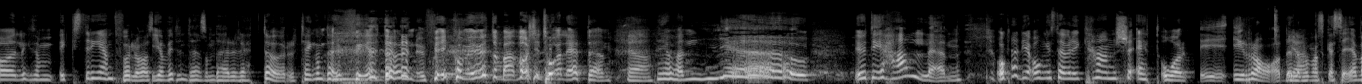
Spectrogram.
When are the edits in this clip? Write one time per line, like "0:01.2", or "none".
0:01.5
0:10.1
0:11.9

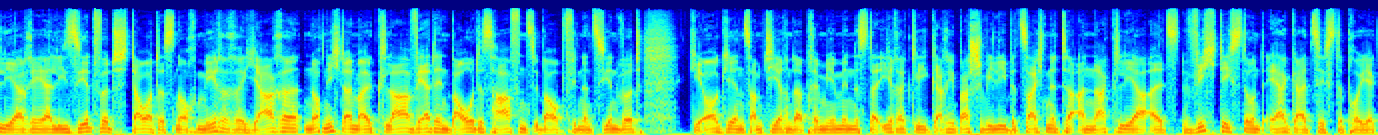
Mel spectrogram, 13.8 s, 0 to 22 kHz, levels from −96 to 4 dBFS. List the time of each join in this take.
0:03.2
0:11.8

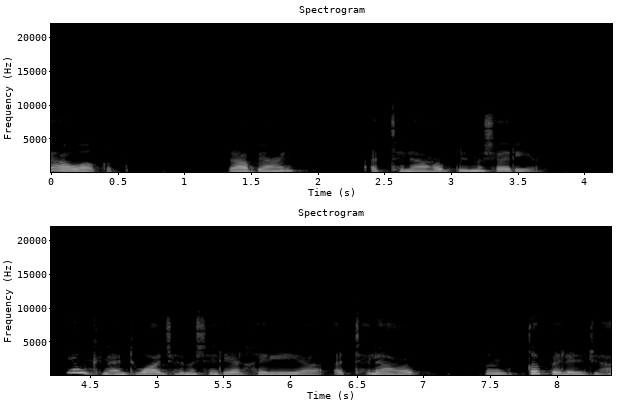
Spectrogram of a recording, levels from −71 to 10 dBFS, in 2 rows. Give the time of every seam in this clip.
none

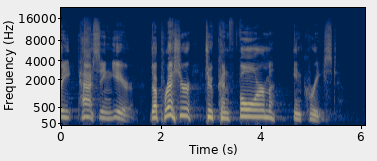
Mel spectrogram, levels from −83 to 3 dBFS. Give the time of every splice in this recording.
0:01.5

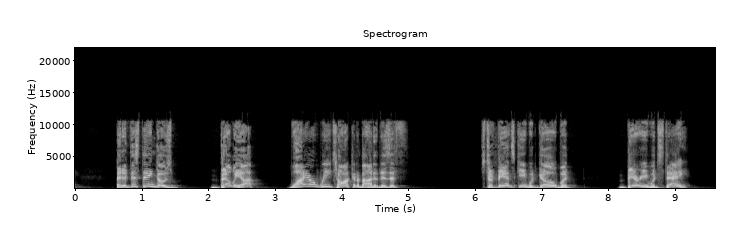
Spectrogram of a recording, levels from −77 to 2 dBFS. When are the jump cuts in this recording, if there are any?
none

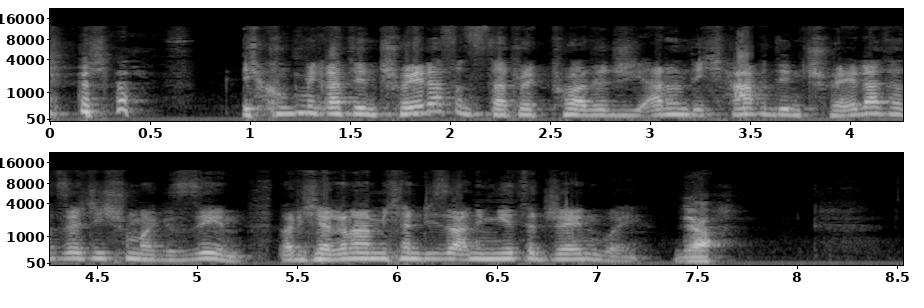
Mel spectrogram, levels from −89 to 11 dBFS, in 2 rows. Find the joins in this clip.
0:05.4
0:07.3

